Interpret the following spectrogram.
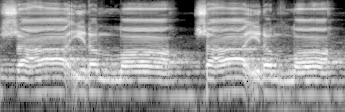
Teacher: Last والے ہا کے نیچے جو زیر ہے اس کا ہلکا سا ساؤنڈ لا کر کے سانس توڑتے ہیں۔ جیسے یہاں پہ شعائر اللہ ہی ہے تو ہم لوگ پڑھیں گے شعائر اللہ، شعائر اللہ، ٹھیک ہے۔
